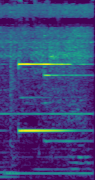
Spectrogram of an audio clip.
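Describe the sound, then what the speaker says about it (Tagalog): A doorbell chimes once with a clear ding-dong, up close and loud, its tone ringing out and fading slowly with nothing else heard. "Akin na yung doorbell, lipat yung dito."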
